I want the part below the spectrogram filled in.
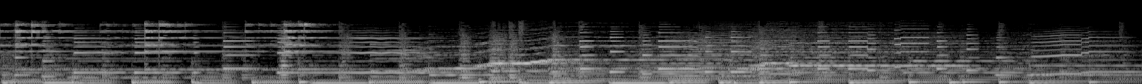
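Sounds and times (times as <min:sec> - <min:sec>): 
class bell chime melody: 0:00.0 - 0:04.3
steady rhythmic backing music: 0:00.0 - 0:11.4.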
